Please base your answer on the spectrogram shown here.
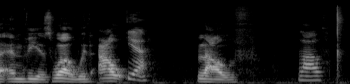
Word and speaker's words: Lauv: I think it's love, you know. I don't think it's sounds love. Sounds like love. I'm pretty sure I've heard it pronounced. I'm pretty sure I've heard it pronounced love.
